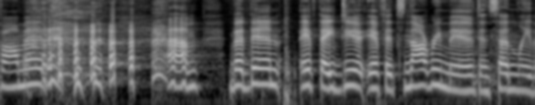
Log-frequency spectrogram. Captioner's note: laughing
